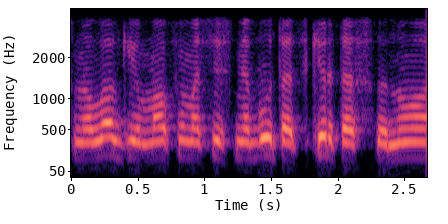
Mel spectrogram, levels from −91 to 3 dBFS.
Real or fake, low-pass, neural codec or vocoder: fake; 3.6 kHz; codec, 16 kHz in and 24 kHz out, 1 kbps, XY-Tokenizer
